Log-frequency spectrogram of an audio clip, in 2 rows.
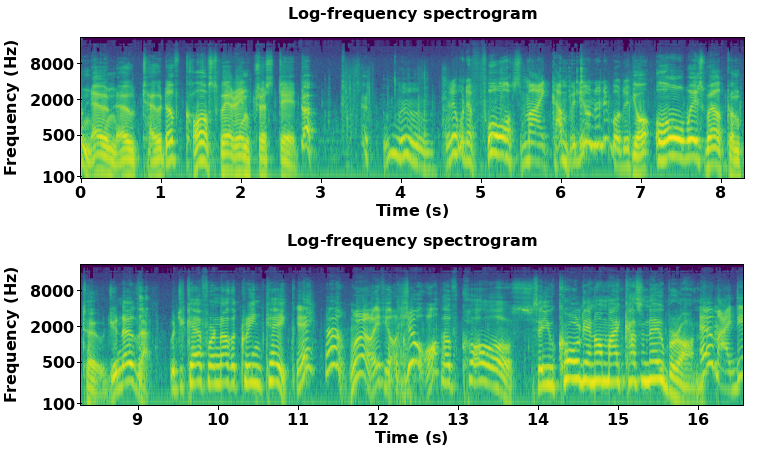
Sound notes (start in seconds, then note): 3.0 Badger laughs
